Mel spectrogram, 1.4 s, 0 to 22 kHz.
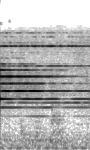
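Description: A plain, ordinary steel rod, tapped in a physics demonstration of vibration modes, rings clearly at its resonant frequency. A bright, sustained metallic tone around 2 kHz with stacked high overtones hangs throughout the clip and slowly fades.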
